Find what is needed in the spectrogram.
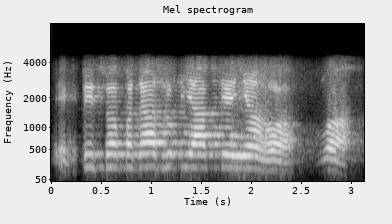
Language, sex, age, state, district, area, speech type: Hindi, male, 30-45, Bihar, Begusarai, rural, conversation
